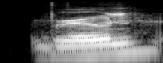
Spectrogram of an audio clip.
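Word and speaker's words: Rhûn: the easterlings come from is it Rune or run it's Rune Rune okay so um from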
